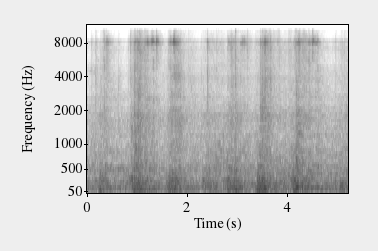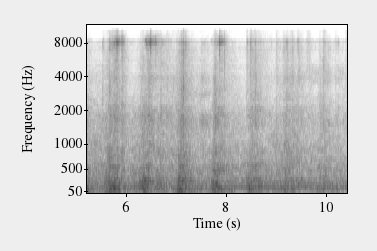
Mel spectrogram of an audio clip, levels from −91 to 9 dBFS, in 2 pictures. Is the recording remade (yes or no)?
yes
